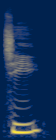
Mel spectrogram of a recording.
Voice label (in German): zaehlen japanisch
